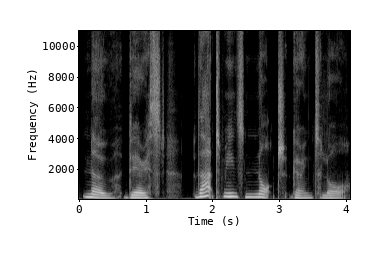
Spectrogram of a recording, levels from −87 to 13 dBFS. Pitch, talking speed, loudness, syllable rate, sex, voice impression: 180 Hz, 105 wpm, -18 LUFS, 3.0 syllables/s, female, slightly feminine, very adult-like, slightly muffled, slightly kind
